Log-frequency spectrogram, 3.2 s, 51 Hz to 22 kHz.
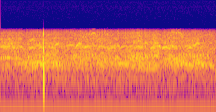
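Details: Fly-in of cranes at Bosque del Apache National Wildlife Refuge, 2011 Festival of Cranes: constant massed rolling calls from many birds, broken by one sharp click.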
